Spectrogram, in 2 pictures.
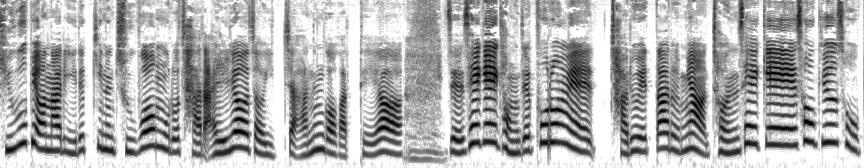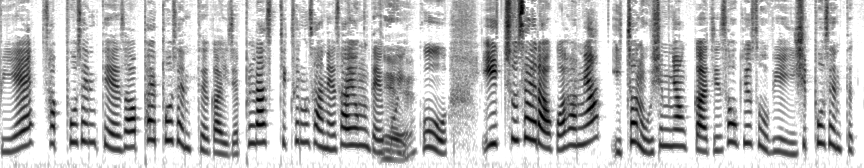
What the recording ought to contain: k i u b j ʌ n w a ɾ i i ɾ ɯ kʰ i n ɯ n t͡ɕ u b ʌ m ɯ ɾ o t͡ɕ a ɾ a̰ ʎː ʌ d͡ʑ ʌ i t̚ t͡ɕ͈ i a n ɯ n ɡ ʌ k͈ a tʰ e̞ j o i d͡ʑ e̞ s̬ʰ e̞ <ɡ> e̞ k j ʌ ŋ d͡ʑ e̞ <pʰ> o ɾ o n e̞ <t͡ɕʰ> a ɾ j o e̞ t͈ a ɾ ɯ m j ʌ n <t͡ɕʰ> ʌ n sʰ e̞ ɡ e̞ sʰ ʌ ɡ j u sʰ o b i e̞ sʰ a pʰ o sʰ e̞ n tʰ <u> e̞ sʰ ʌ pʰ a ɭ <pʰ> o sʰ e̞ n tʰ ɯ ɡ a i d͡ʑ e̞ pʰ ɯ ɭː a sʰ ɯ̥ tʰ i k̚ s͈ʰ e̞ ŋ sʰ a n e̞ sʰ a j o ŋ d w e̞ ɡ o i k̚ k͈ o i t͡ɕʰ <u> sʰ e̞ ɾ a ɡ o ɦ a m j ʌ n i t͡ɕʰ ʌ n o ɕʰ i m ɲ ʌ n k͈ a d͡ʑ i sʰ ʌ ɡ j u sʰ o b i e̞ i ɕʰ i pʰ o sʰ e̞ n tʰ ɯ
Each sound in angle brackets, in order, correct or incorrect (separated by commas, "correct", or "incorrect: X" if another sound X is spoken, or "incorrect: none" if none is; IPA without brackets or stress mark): correct, correct, incorrect: t͡ɕ, incorrect: t͡ɕ, incorrect: ɯ, correct, correct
